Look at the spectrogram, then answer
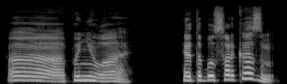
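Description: A man's voice: high-pitched, takes it slowly, smooth, pitched above the performer's own voice, full character voice. A man voicing a bubbly young woman. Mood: excited. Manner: bubbly, excitable. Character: young woman, eager, anxious to please.

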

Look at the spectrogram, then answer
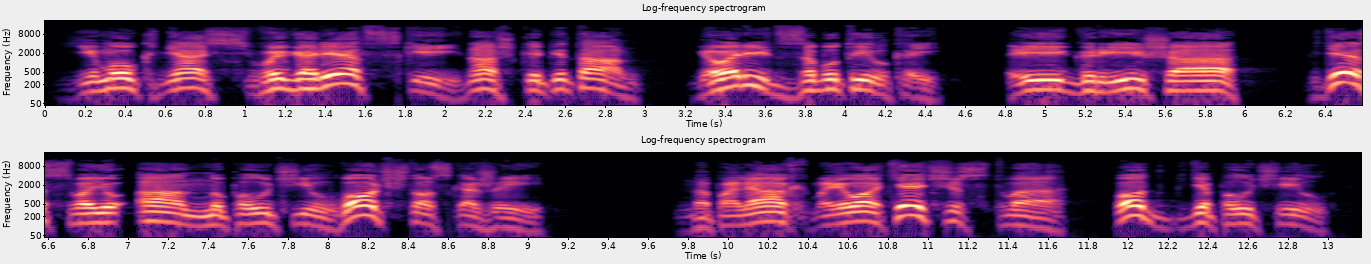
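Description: A man's voice: medium pitch, very animated, slow, no echo, studio quality. A man voicing an old disgraced general in an audiobook, rambling and sentimental, given to theatrical outbursts. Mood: exalted. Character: old drunken disgraced male general, maudlin and boastful. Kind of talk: audiobook character reading.

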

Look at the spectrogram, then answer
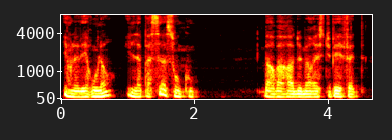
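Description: A man narrating a classic novel in a steady, expressive way. His voice is low and dark, with a husky grain, recorded on a close mic in a dry space. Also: moderate pace, no echo. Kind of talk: audiobook narration.

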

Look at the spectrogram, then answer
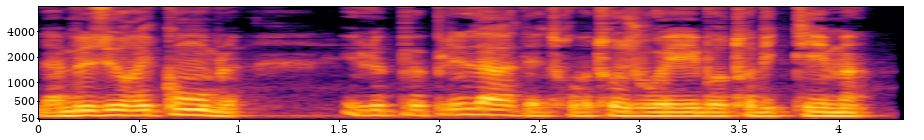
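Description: A man voicing a burly butcher who booms accusations at a king in a storybook reading. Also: fairly even intonation, normal speed, dark tone, husky. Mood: menacing. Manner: booming, accusing, commanding. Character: loud threatening butcher, burly man with a booming voice.

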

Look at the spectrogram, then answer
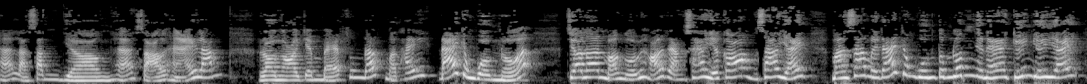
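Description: A woman's voice: a little high, fairly bright tone. A woman telling a ghost story in a chatty way, talking straight to her listeners. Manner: chatty, addressing listeners directly. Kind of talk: casual ghost-story narration.

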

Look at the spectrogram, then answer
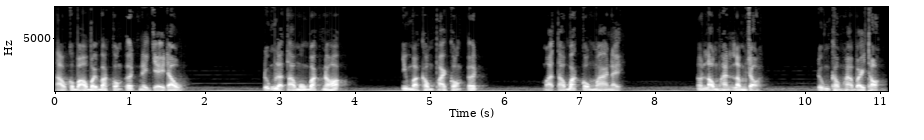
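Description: Man playing a gruff old exorcist. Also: low voice, animated, moderate pace, pauses often, faint music behind. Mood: stern. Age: older. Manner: stern, scolding, chanting spells. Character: gruff, commanding older male exorcist.

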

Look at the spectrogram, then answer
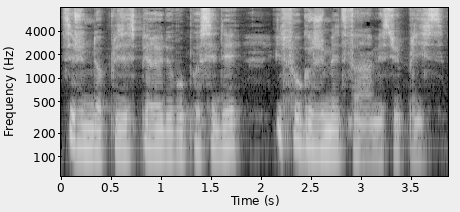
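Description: A man's voice: lowish voice, brisk, dark tone, slightly rough. A man reading the part of a bold young cavalier lover, gallant and theatrical, in an audiobook.

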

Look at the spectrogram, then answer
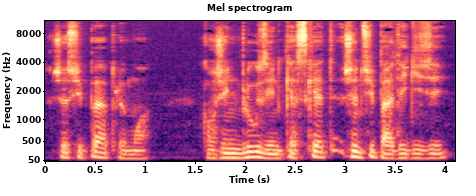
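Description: Earnest young painter, husky and low; a male narrator voices him. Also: normal speed, mellow, close to an everyday voice. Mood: earnest resolve. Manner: earnest, intense, persuasive.

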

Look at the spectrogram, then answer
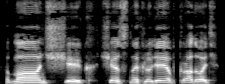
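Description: A man's voice: on the high side, a little slow, sharp tone, no echo, studio quality, pitched above the performer's own voice. A man voicing a shrewd, prosperous merchant who talks in a folksy, wheedling and sometimes stern way.

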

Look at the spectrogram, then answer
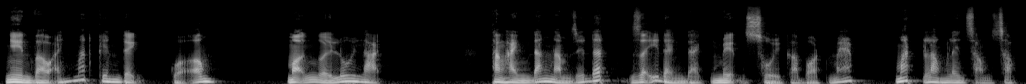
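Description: A man narrating a horror story in an expressive, dramatic way. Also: sits low, moderate pace, husky, no echo.

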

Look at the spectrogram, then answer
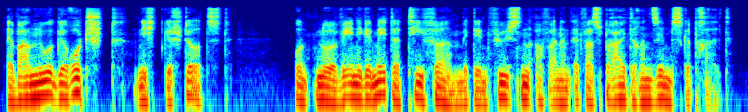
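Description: A man narrating an audiobook in a measured, dramatic storytelling manner. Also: a bass voice, husky, dry recording, highs cut off. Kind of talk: scripted narration.

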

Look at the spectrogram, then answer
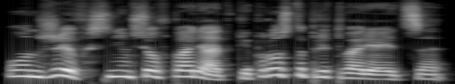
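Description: Woman doing a cold young male dragon mage, arrogant, clipped, mellow storybook voice. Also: on the high side, expressive, normal speed, lightly acted. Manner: cold, curt.

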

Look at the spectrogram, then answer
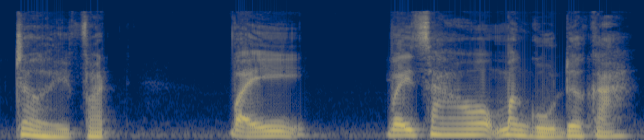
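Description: A man's voice: mid-range voice, normal speed, darkish tone, dry recording, natural voice. A man as an uneasy young uncle. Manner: reassuring, tense.

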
